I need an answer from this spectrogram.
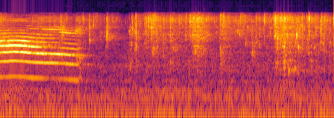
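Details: Short-legged Munchkin cat Chacha wails during his yearly bath, his first in a year, on a hot day with silvervine cat shampoo: one loud, slightly falling harmonic meow, then running water and splashing.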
